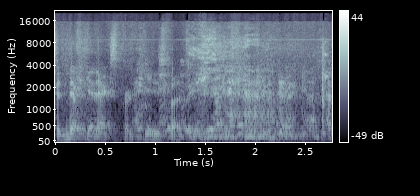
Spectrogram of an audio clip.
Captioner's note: laughter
